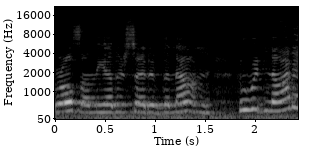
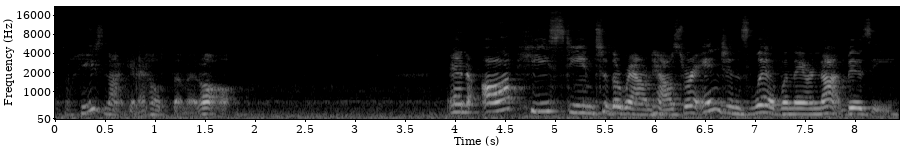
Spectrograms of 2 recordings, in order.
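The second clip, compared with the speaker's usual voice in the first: ordinary delivery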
